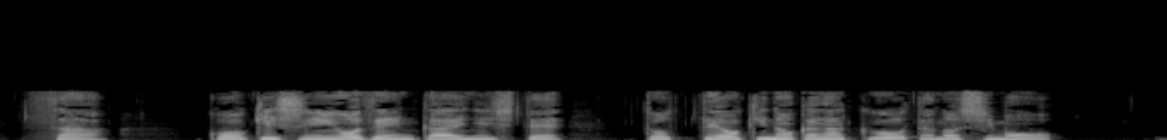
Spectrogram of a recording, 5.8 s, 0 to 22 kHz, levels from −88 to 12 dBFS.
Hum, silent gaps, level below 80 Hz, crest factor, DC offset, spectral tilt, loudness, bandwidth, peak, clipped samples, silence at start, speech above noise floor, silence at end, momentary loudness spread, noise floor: none; none; -64 dBFS; 18 dB; under 0.1%; -4.5 dB/octave; -29 LUFS; 8 kHz; -12 dBFS; under 0.1%; 0.2 s; 42 dB; 0.6 s; 10 LU; -70 dBFS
